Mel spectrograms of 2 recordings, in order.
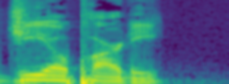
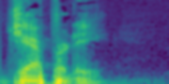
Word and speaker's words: Jeopardy: For those of you who do not live in Gitmo Nation, United States, the game show Jeopardy, most Europeans pronounce it as Geoparty. But it is actually pronounced Jeopardy.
